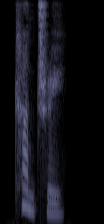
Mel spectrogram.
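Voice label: "country", English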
